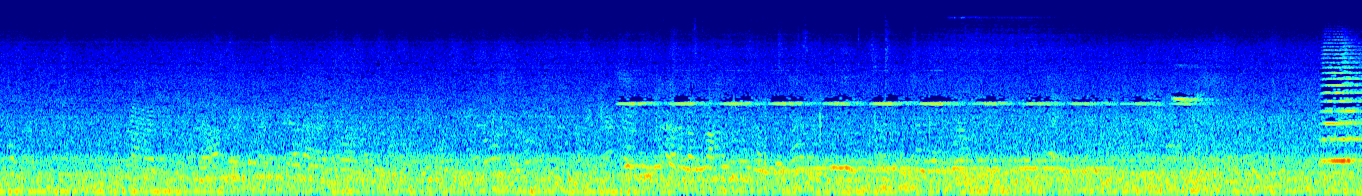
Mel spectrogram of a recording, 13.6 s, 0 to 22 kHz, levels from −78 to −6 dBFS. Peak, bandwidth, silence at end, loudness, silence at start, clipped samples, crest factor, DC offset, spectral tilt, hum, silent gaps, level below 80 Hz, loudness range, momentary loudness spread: -12 dBFS; 16.5 kHz; 0 s; -30 LUFS; 0 s; under 0.1%; 18 dB; under 0.1%; -5 dB/octave; none; none; -40 dBFS; 3 LU; 5 LU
